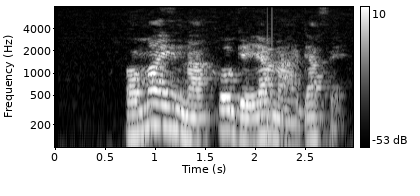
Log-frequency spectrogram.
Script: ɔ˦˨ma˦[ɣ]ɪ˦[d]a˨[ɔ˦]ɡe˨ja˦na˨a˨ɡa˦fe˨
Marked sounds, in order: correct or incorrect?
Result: correct, incorrect: n, incorrect: o˦

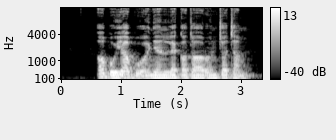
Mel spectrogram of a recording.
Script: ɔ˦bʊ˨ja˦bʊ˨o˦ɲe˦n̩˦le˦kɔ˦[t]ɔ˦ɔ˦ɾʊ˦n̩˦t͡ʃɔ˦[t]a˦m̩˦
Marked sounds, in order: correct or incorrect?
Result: correct, incorrect: t͡ʃ

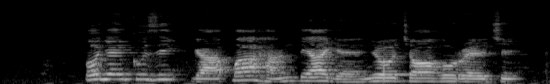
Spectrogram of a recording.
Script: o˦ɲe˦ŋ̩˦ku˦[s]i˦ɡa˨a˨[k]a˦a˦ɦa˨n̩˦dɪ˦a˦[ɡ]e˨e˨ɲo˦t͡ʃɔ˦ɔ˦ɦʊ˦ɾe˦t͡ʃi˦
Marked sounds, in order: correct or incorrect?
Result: incorrect: z, incorrect: k͡p, correct

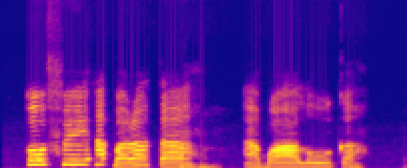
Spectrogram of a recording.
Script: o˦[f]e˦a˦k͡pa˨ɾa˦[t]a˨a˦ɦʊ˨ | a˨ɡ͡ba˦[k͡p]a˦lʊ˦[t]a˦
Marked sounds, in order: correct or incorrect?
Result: correct, correct, incorrect: none, incorrect: k

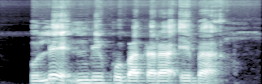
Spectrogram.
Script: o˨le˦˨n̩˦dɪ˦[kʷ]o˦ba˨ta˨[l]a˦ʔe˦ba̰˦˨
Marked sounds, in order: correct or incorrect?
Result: correct, incorrect: ɾ

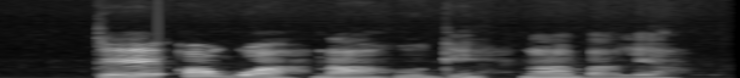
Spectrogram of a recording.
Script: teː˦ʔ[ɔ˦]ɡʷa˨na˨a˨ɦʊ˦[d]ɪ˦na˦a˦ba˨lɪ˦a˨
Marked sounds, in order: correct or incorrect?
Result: correct, incorrect: ɡ

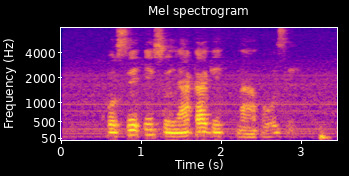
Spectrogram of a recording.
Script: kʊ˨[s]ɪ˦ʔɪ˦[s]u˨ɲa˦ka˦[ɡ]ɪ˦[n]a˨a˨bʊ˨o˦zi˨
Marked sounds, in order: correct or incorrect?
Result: correct, correct, correct, correct

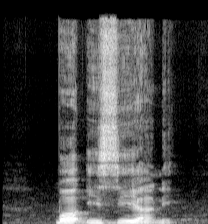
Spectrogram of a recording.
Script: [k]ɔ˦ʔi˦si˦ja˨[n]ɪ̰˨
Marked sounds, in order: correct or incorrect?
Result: incorrect: k͡p, correct

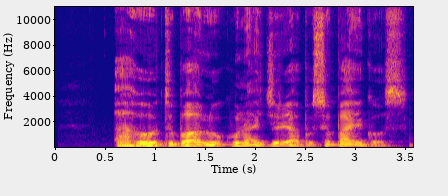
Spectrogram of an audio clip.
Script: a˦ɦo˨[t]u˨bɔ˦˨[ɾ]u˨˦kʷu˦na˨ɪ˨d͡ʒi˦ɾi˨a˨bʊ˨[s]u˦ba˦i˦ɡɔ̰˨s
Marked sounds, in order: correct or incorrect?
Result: correct, incorrect: l, correct

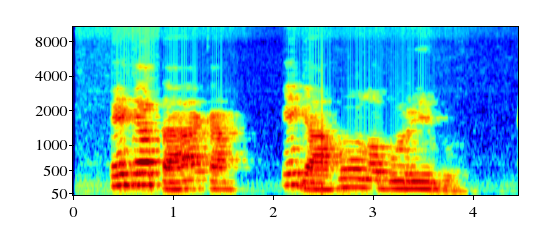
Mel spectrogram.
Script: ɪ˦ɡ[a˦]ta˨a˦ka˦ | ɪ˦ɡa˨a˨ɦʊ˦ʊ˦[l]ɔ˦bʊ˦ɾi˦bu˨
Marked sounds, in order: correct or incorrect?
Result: correct, correct

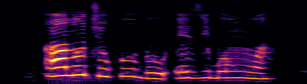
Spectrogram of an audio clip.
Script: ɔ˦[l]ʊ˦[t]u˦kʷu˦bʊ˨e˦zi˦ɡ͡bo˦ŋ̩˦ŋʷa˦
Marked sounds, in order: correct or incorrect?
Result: correct, incorrect: t͡ʃ

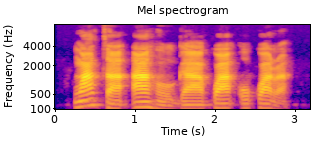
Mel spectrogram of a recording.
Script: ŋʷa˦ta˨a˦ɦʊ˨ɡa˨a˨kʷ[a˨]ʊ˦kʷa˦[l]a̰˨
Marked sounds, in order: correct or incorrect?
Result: incorrect: a˦, incorrect: ɾ

